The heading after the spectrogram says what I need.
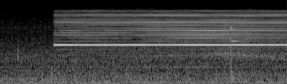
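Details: Desktop PC with AMD FX-4300 CPU, GTX 960 and 500W PSU: a steady, piercing high-pitched whine starts abruptly at unchanging pitch, source unknown; owner suspects the dusty processor fan.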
